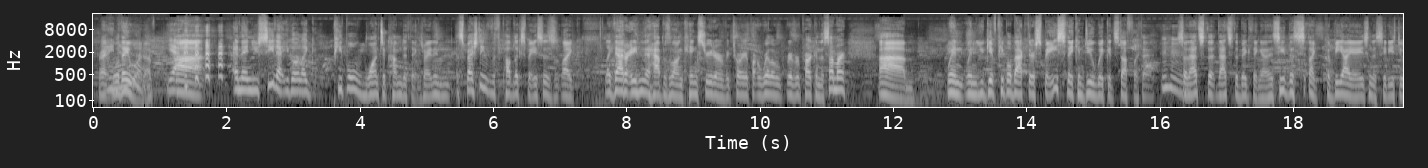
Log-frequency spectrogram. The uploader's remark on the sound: live broadcast from Adventurers Guild in DTK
